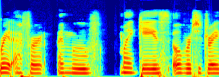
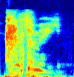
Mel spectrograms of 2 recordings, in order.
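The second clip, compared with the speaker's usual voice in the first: higher, sharp command; angry demand; 9 semitones higher than usual. A narrator's reading. Lucius demanding an answer after the slap, angry. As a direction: snap the order out.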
